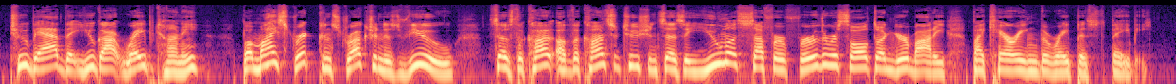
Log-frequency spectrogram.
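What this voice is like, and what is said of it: Imitates another person's voice. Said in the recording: “great Kavanaugh impression”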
